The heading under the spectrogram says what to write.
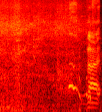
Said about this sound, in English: That is a speedy shutter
